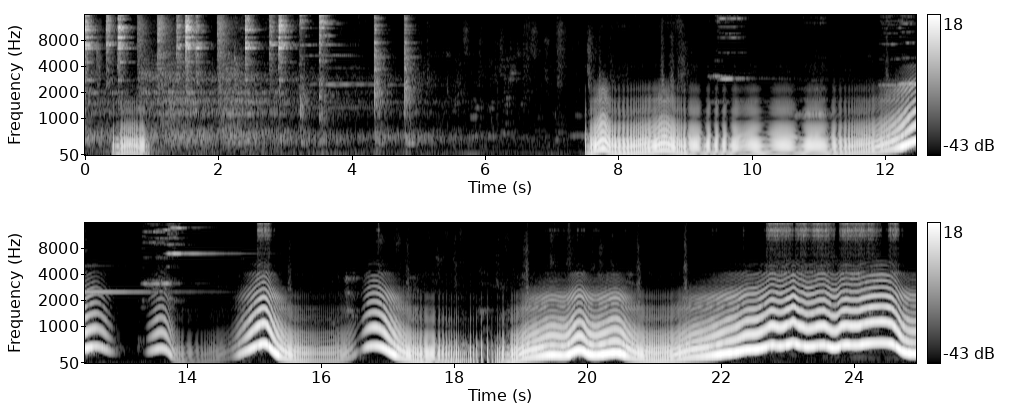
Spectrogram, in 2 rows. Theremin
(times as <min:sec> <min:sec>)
0:00.4 0:01.0, 0:07.5 0:24.9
